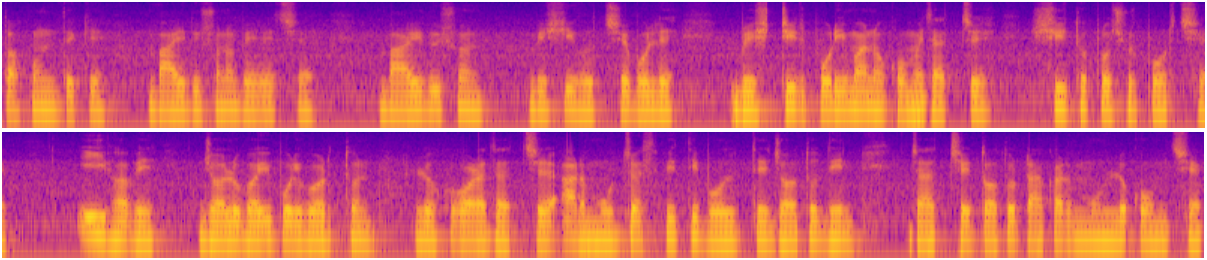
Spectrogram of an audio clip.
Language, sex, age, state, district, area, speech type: Bengali, male, 18-30, West Bengal, Kolkata, urban, spontaneous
